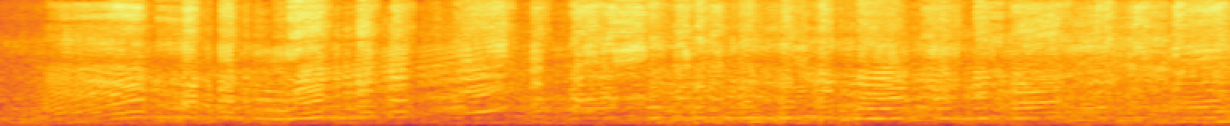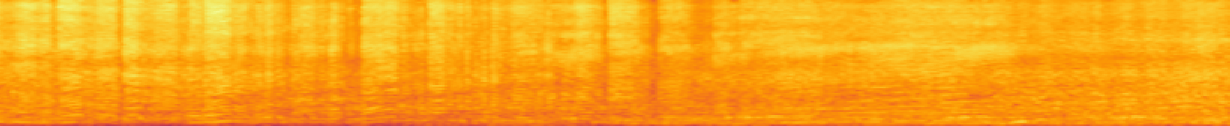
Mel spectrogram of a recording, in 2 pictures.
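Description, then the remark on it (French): A modified Bosozoku car engine revved to make music, loud and continuous, its pitch swooping up and down in rhythmic, almost melodic sweeps with a raspy exhaust edge; no one speaks. “Ce qui est assez fou, c'est que ça s'accompagne, c'est vraiment une culture à part entière ça s'accompagne euh, d'une discipline que, qu'on n'a pas l'habitude de voir, qui consiste à faire de la musique avec euh, la voiture.”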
